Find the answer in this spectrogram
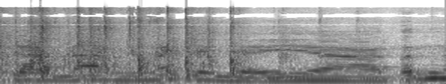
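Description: A small group clapping by hand, dying away about a second in, with a man speaking into a microphone over and after it.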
